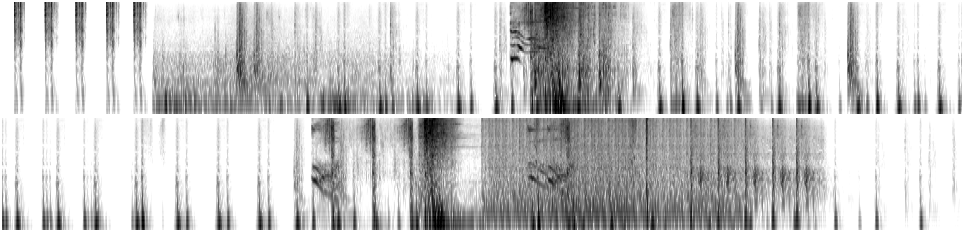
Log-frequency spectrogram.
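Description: Gunshots from a game fire in quick bursts.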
